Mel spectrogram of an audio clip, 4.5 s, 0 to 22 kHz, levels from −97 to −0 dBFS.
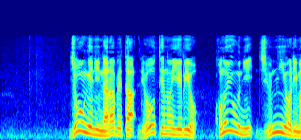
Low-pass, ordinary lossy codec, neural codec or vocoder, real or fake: none; none; none; real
